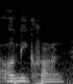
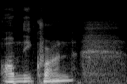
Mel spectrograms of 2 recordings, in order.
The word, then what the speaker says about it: omicron: just because of the number of people i see on tv mispronouncing uh omicron uh what is it and you know what it only seems to be english speakers that seem to be prone to calling it omnicron um yeah it drives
